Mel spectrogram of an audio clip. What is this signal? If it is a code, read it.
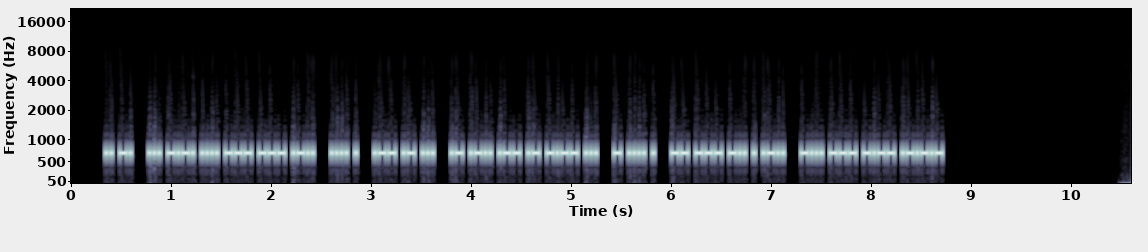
Morse code, heard as a keyed tone, about 51 wpm, 700 Hz. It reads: IN SCHOOL HE WAS ALWAYS THE MODEL BOY.
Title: Sentences from Top 1000 Words - Review Part 5 - 50wpm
